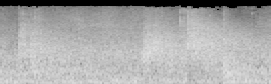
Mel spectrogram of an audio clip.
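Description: Thuds of ice hockey play against the rink boards and glass: one near the start and a louder, noisier one about a second in.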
